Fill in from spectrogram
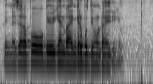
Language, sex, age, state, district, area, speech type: Malayalam, male, 18-30, Kerala, Wayanad, rural, spontaneous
